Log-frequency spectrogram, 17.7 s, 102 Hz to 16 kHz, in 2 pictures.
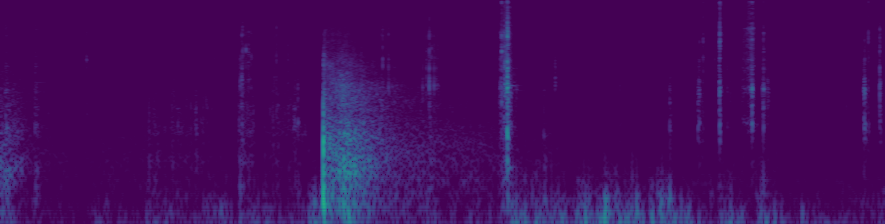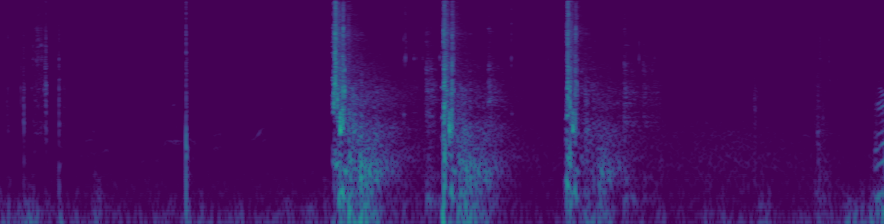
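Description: A Browning A5 12 gauge semi-auto shotgun fires several sharp reports outdoors, sometimes a single shot and sometimes a quick pair, separated by quieter stretches with faint handling noise and occasional talk.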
